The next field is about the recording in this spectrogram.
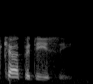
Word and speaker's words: Capodici: It's Capadisi.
